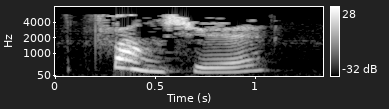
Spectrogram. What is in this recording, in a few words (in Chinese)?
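"放学", Mandarin Chinese; chinese-flashcards; hsk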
